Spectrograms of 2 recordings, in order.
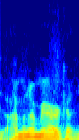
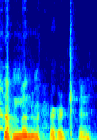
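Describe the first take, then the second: First: Said in the usual way. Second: Mock Swedish accent, laughing; hammed-up Swedish accent, higher and louder. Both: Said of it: "with this severe Swedish accent".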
